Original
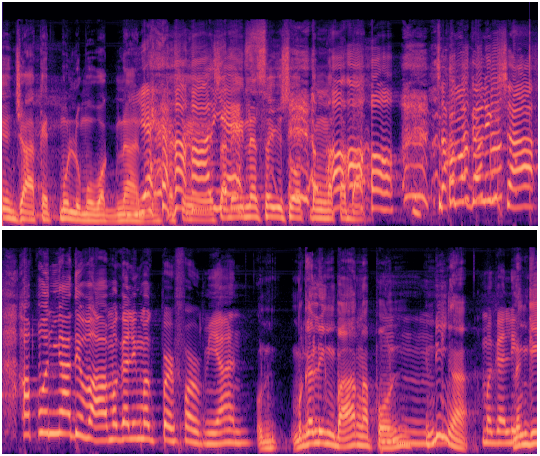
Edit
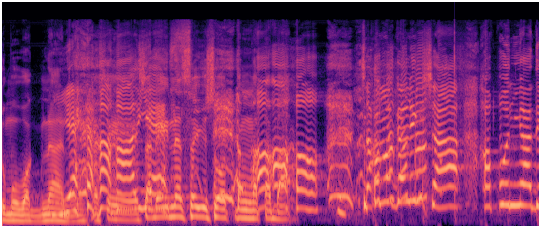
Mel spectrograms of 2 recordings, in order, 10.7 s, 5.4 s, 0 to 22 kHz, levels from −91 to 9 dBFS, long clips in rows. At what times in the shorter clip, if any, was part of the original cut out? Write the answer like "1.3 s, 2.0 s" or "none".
none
